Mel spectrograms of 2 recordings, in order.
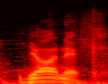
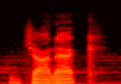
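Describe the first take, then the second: First: The name begins with a Y sound. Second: The name begins with a J sound. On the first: The speaker calls it right. "Yolnik is the correct" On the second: The speaker calls it wrong. "I thought I was saying it wrong"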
